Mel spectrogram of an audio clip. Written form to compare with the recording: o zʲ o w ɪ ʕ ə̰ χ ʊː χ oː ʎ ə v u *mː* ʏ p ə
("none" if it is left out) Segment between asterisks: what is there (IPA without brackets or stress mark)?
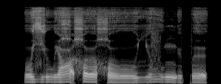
ŋ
